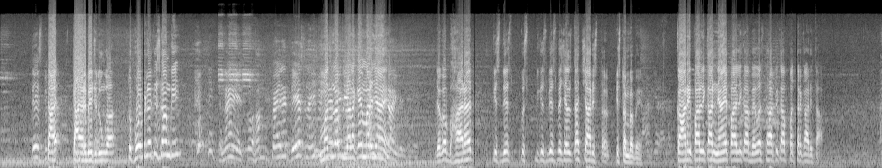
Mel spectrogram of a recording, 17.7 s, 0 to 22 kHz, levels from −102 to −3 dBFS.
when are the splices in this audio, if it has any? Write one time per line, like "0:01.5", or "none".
none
